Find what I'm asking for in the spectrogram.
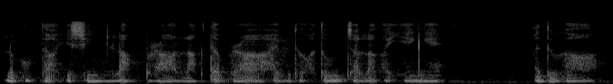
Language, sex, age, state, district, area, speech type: Manipuri, female, 30-45, Manipur, Senapati, rural, spontaneous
